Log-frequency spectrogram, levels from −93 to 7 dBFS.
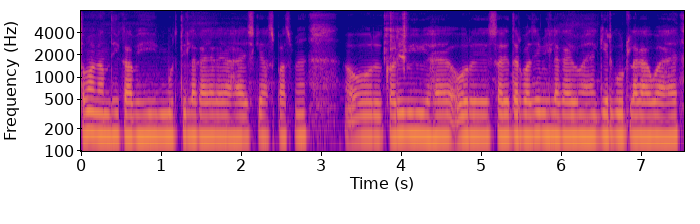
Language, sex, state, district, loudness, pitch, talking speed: Maithili, male, Bihar, Supaul, -28 LUFS, 155 Hz, 205 wpm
